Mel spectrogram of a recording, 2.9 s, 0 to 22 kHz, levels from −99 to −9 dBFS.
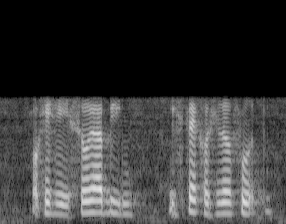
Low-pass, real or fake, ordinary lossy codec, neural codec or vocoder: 3.6 kHz; fake; none; codec, 16 kHz, 4 kbps, FunCodec, trained on LibriTTS, 50 frames a second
